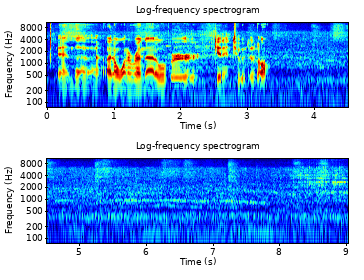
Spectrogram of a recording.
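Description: A heavy machine's engine rumbles steadily.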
